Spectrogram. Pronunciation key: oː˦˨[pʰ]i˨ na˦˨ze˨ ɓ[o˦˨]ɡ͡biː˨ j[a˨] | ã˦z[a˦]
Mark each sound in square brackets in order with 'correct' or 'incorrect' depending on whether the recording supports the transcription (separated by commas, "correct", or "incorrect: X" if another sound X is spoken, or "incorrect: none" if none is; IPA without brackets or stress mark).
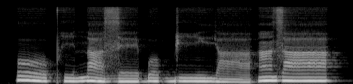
correct, incorrect: o˨, correct, incorrect: aː˦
